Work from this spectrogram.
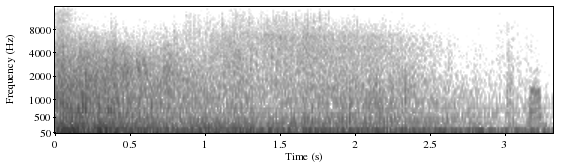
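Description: A Confringo fire blast spell explodes in Hogwarts Legacy, a loud burst with a deep rumbling boom that rolls on and slowly fades over a few seconds.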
